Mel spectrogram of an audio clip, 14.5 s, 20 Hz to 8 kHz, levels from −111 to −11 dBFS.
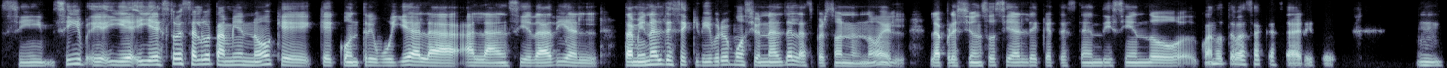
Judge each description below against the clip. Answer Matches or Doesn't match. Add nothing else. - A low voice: Doesn't match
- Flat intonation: Doesn't match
